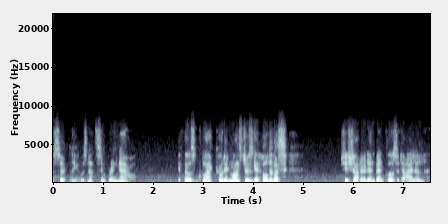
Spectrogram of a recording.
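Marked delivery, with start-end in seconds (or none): 2.5-4.7 afraid. Acted. Frightened noblewoman speaking.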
